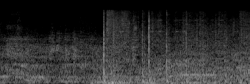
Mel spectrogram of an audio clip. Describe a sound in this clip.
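A gun fires with sharp loud bangs.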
